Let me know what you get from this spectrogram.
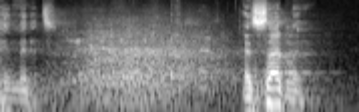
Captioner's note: laughing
